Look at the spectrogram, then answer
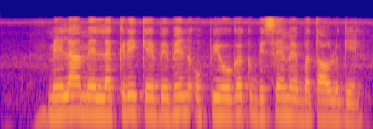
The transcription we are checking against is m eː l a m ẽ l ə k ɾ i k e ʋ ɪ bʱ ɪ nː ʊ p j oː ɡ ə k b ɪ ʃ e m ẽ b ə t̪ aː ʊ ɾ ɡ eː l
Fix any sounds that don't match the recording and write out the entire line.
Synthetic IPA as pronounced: m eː l a m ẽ l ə k ɾ i k e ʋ ɪ bʱ ɪ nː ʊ p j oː ɡ ə k b ɪ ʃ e m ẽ b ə t̪ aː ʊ l ɡ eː l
